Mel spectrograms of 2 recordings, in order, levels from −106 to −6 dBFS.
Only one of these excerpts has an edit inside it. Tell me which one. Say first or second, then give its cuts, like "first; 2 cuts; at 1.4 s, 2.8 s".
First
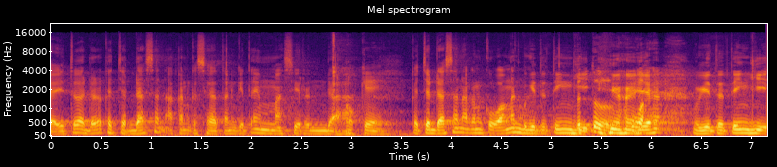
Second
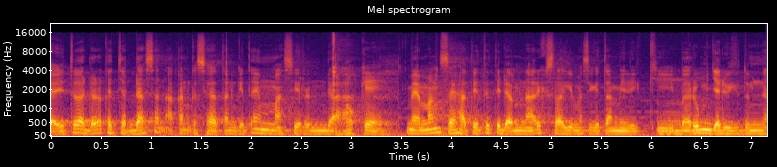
second; 1 cut; at 3.4 s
